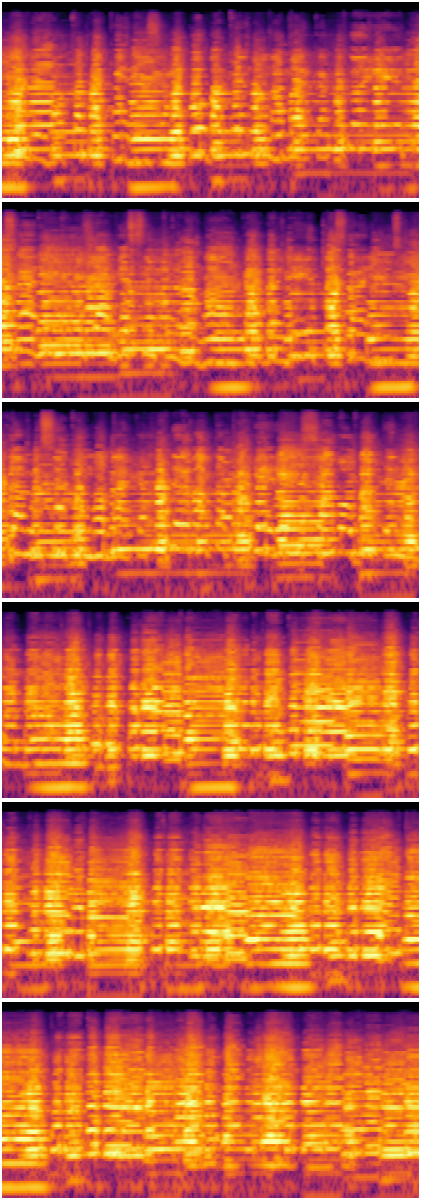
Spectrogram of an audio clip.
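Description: Two accordions playing a xote duet: a piano accordion and a Pampiana chromatic button accordion, with melody on the right-hand keys and buttons over a steady, evenly pulsed bass rhythm.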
